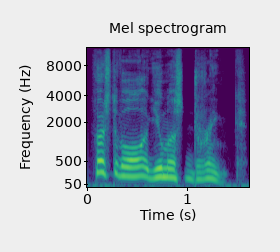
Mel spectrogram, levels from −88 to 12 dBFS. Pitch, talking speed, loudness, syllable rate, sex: 160 Hz, 220 wpm, -16 LUFS, 3.9 syllables/s, male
